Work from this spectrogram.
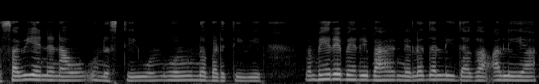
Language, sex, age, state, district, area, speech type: Kannada, female, 30-45, Karnataka, Koppal, urban, spontaneous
